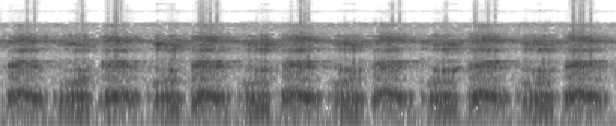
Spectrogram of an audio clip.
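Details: Deep, engine-like rumble from a leopard: steady low throbbing pulses, roughly one every half to two-thirds of a second, each a short rasping burst, continuing evenly with no competing sounds.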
